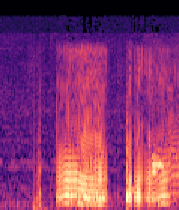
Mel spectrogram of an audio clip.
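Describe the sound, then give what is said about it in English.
Two loud, buzzing fart sounds, each under a second, with a brief pause between them, made by a person blowing a wet raspberry to imitate flatulence. “No, my farts are more like this.”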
